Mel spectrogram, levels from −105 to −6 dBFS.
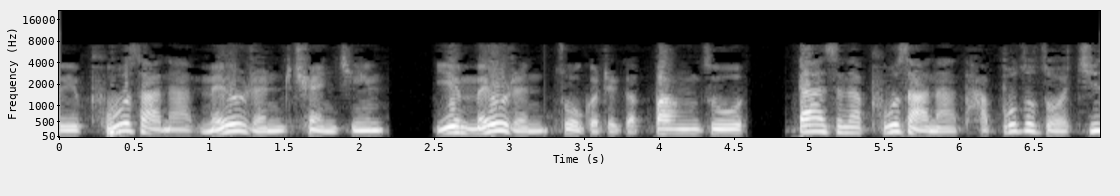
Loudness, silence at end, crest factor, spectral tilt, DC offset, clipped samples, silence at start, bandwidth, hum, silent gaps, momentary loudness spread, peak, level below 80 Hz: -18 LUFS; 0 s; 14 dB; -8.5 dB/octave; under 0.1%; under 0.1%; 0 s; 7.2 kHz; none; none; 8 LU; -2 dBFS; -56 dBFS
